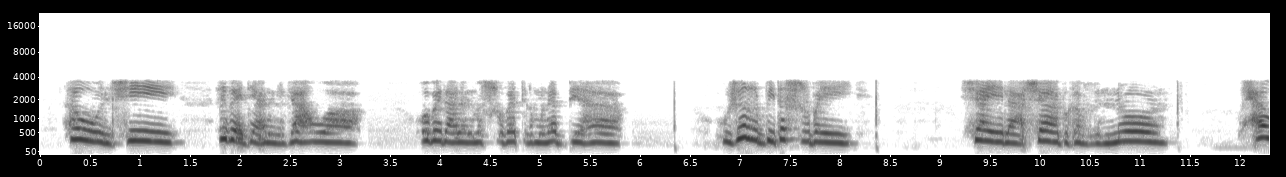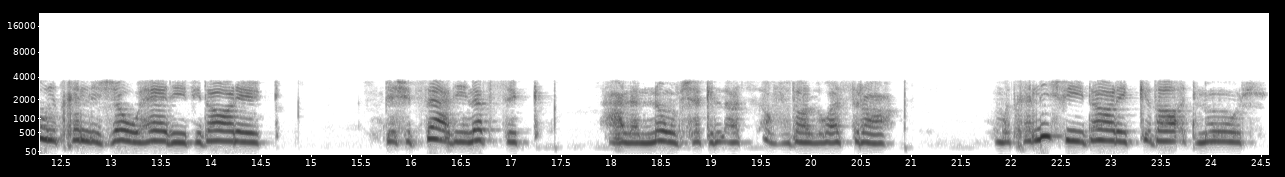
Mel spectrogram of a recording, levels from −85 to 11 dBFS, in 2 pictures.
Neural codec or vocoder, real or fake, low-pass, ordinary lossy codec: none; real; 3.6 kHz; none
